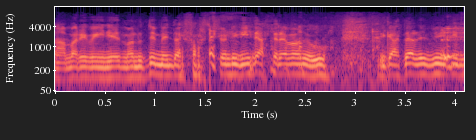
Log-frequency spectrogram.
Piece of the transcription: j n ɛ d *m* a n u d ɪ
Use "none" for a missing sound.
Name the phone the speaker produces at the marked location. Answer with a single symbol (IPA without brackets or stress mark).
m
